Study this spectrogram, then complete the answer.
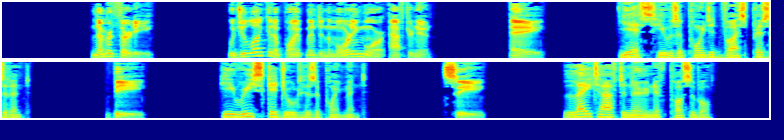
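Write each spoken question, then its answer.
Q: Would you like an appointment in the morning or afternoon?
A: C: Late afternoon, if possible.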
